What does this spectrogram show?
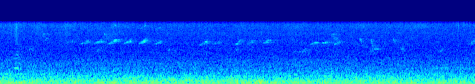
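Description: Steady low outdoor rumble, with a small bird chirping faintly in three quick runs of short high notes.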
